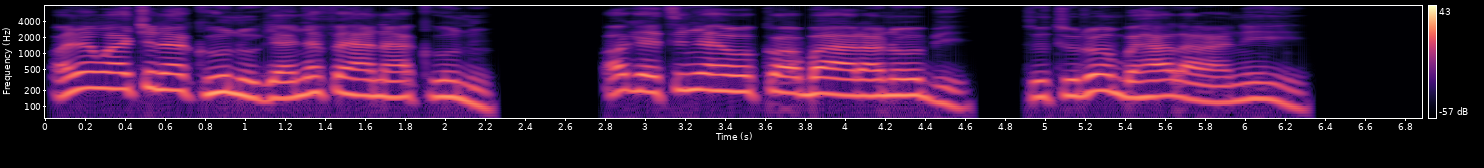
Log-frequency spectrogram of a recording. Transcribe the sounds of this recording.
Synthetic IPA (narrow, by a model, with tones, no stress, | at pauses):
o˦ɲe˦ŋʷa˦i˦t͡ʃi˦ne˦ku˦nu˨ɡe˨e˨ɲe˦fe˦ɦa˦na˦ku˦nṵ˨ | ɔ˦ɡe˨ti˦ɲe˦ɦo˦kɔ˦ɡ͡ba˦a˨ɾa˦no˦bḭ˨ | tu˨tu˨ɾo˦ŋ͡m̩˨ɡ͡be˨ɦa˦la˨ɾa̰˨niː˦ɦḭ˨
